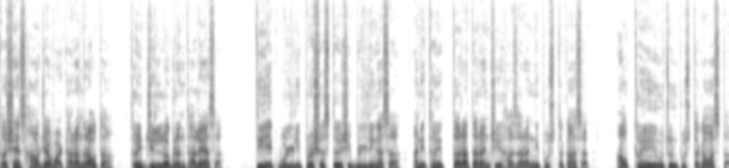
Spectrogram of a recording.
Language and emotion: Goan Konkani, neutral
